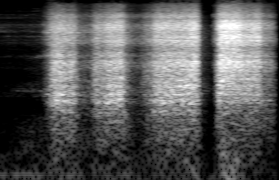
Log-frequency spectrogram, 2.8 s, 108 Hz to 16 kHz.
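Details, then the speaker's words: 70 hp Force outboard carburetor on 1995 Bayliner Capri, after ultrasonic cleaning and rebuild: short bursts of airy hiss as compressed air is blown through, flow passes freely each time; float not stuck. "And then you can hear the float actuation. And what I'll do is I'll use a little bit of compressed air and make sure that the float isn't stuck."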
